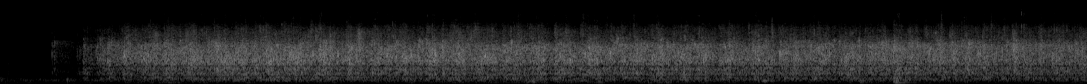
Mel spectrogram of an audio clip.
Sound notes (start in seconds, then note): 0.9 audience applause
